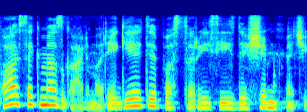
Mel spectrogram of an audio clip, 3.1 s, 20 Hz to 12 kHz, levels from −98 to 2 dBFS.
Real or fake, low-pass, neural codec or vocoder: real; 7.2 kHz; none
